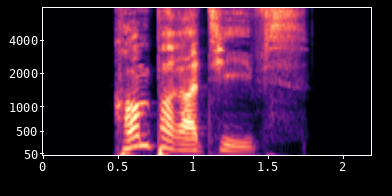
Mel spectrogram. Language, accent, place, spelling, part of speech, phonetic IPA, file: German, Germany, Berlin, Komparativs, noun, [ˈkɔmpaʁatiːfs], De-Komparativs.ogg
- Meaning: genitive singular of Komparativ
